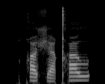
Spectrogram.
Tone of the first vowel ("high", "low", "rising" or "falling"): low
